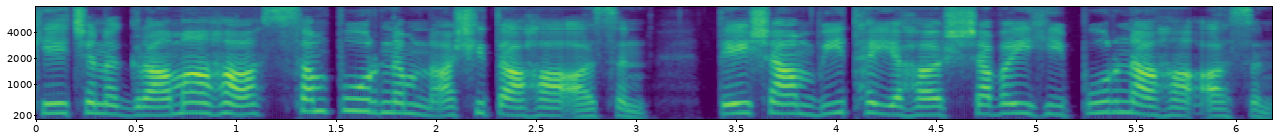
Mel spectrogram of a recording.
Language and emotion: Sanskrit, neutral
